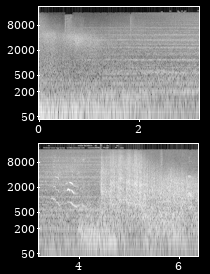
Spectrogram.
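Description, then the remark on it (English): A heavy, continuous low rumble of thunder from a lightning storm rolls throughout, swelling into a harsher, crackling surge near the end, with a few brief high whimpering yelps in between. “It's just some lightning.”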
